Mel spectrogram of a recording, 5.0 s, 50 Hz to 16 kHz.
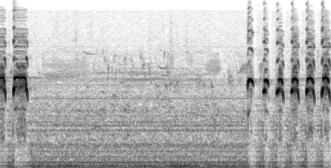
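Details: Osprey calling at a nest in Charlo, Montana, 09/07/2023, 09:42: two quick piercing whistles, a pause of steady hum, then a fast even series of six shrill chirps.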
